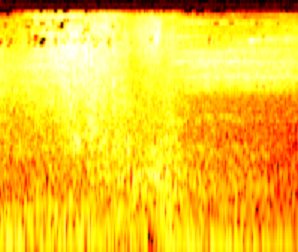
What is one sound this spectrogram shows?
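A triumphant video game victory fanfare plays.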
